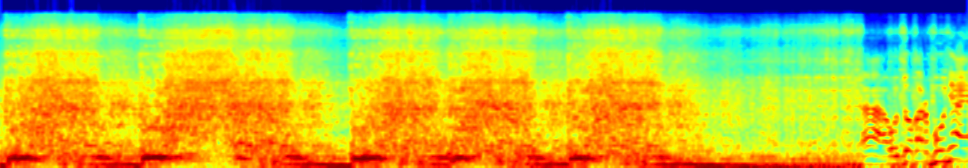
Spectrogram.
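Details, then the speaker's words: Motorcycle with a freshly set PWK racing carburetor, repeated quick throttle blips: each rises cleanly and idle drops straight back without hesitation or popping, showing the setting is right; normal revving. "ya langsamnya ketika digas langsung turun itu menandakan bahwa settingannya sudah pas ya guys"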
